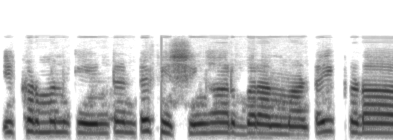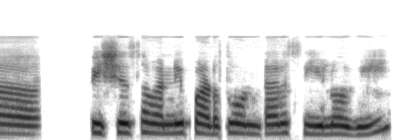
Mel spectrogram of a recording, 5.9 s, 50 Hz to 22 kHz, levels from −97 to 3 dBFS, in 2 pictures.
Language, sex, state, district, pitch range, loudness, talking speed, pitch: Telugu, female, Andhra Pradesh, Visakhapatnam, 250-290 Hz, -16 LUFS, 130 wpm, 265 Hz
